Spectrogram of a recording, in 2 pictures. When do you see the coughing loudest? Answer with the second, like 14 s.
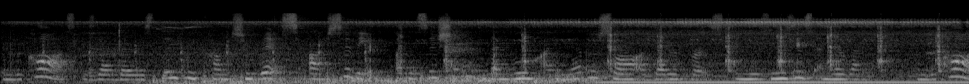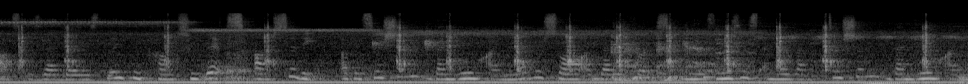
16 s.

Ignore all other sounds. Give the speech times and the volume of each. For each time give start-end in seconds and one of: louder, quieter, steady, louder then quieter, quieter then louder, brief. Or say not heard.
0.0-19.3 steady.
